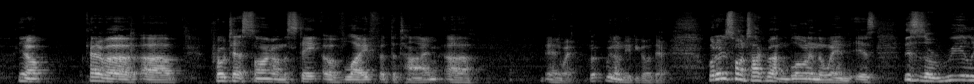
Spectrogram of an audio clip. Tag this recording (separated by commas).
Speech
